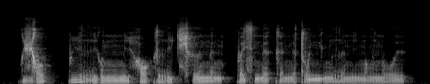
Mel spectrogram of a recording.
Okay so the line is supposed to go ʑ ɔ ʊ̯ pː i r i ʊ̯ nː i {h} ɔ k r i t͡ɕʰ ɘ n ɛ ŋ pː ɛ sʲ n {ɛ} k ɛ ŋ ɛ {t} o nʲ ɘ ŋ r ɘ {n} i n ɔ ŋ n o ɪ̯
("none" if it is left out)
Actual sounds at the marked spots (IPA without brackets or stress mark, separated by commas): h, ɛ, t, n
